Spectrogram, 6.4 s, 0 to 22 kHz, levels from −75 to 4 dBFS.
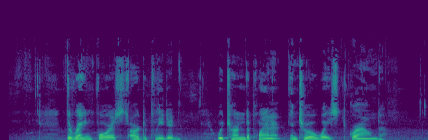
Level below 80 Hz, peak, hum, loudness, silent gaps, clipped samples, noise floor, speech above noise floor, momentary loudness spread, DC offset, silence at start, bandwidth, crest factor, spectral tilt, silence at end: -72 dBFS; -6 dBFS; none; -25 LUFS; none; under 0.1%; -52 dBFS; 27 dB; 19 LU; under 0.1%; 0.55 s; 16 kHz; 20 dB; -4.5 dB/octave; 0.65 s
